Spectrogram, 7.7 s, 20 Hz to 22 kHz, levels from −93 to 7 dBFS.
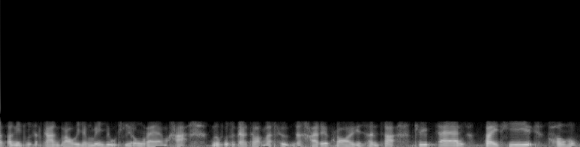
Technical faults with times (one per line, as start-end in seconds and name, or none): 0.00-7.74 Codec 2 vocoder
